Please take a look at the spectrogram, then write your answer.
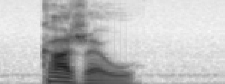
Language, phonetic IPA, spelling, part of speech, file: Polish, [ˈkaʒɛw], karzeł, noun, Pl-karzeł.ogg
